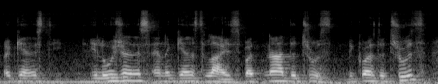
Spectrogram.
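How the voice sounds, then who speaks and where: A man from Romania with a Romanian accent, giving an earnest inspirational talk at a church service, slowing down to stress key phrases. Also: mid-range voice, steady tone, mellow, slight background noise, rough recording. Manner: earnest, measured storytelling with slowed emphatic phrases. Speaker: guest speaker.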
